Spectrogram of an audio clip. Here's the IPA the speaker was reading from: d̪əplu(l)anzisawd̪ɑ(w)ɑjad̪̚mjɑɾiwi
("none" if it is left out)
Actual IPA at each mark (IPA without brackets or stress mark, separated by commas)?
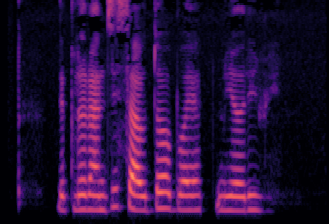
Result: ɾ, b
